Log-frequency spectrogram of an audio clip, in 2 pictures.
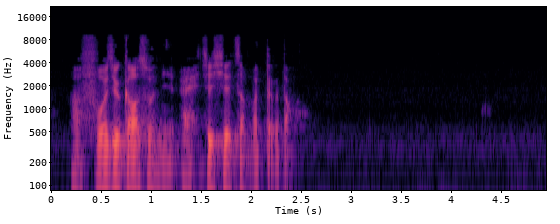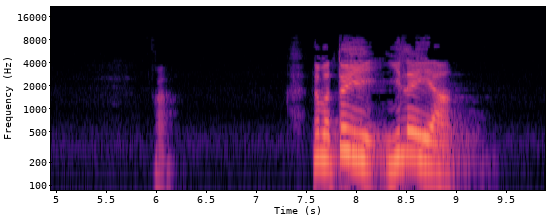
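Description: A middle-aged man speaks calmly and warmly into a microphone, with pauses.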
